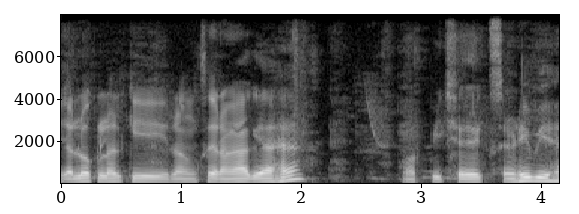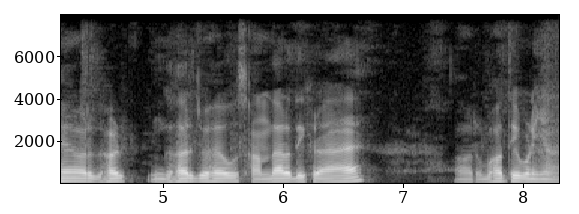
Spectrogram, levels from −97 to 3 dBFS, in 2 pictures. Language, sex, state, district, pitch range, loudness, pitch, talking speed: Hindi, male, Chhattisgarh, Kabirdham, 110-125 Hz, -17 LUFS, 120 Hz, 210 wpm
